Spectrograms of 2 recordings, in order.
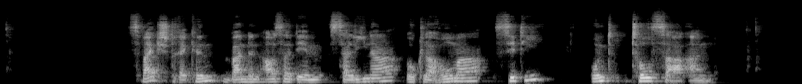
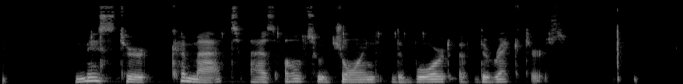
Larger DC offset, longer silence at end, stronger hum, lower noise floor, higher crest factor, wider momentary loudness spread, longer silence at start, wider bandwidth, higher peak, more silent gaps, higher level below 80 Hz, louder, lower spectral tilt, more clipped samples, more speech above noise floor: neither; first, 0.9 s vs 0.45 s; neither; about the same, -83 dBFS vs -83 dBFS; about the same, 18 dB vs 22 dB; second, 7 LU vs 12 LU; first, 1.3 s vs 0.05 s; second, 12.5 kHz vs 16.5 kHz; first, -2 dBFS vs -10 dBFS; neither; first, -56 dBFS vs -68 dBFS; first, -19 LUFS vs -32 LUFS; about the same, -4.5 dB/octave vs -5 dB/octave; neither; first, 64 dB vs 52 dB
